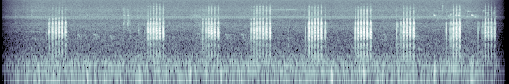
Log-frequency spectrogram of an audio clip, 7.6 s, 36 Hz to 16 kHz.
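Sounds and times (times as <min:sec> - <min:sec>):
Dyscophus insularis frog calling: 0:00.4 - 0:07.6.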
